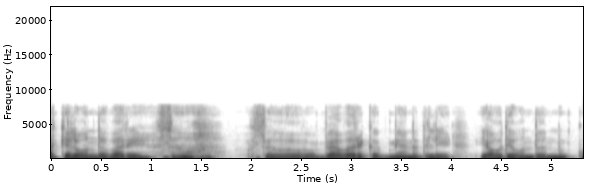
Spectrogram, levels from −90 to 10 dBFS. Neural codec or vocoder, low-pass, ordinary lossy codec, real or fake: none; none; none; real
